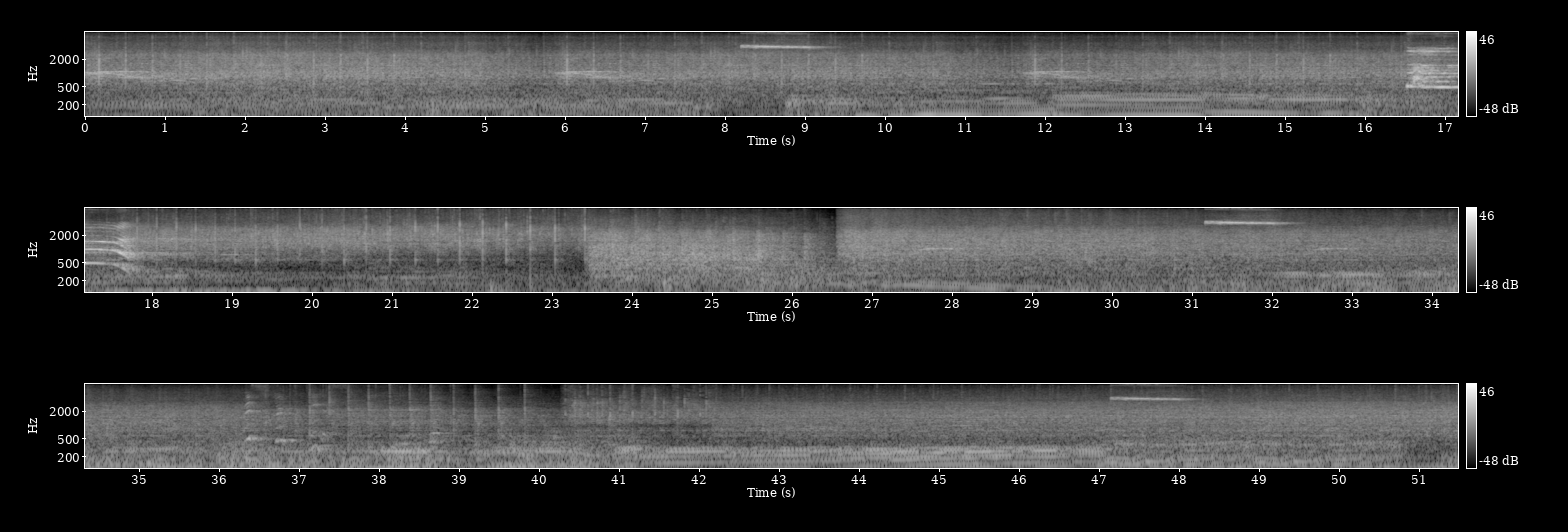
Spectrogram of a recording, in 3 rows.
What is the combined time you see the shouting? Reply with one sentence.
The shouting can be heard for 4 seconds in total.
